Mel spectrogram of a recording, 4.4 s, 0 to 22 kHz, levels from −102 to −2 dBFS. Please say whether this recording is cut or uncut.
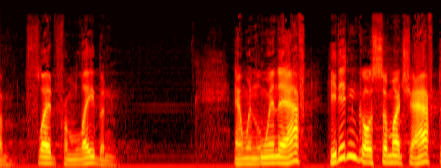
cut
